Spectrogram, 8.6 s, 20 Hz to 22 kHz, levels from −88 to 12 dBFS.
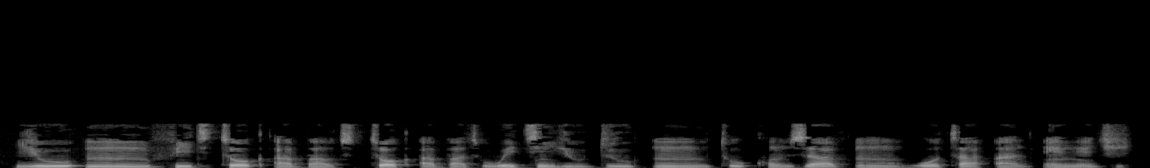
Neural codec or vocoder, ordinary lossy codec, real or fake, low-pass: vocoder, 44.1 kHz, 128 mel bands, Pupu-Vocoder; MP3, 24 kbps; fake; 7.2 kHz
